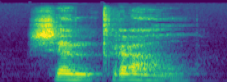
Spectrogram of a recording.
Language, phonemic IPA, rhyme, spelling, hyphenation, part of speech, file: Dutch, /sɛnˈtraːl/, -aːl, centraal, cen‧traal, adjective, Nl-centraal.ogg
- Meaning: central, being in the centre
